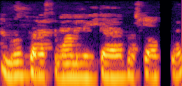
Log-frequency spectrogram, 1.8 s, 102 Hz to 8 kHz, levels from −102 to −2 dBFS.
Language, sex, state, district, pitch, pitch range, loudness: Hindi, male, Bihar, Araria, 170 Hz, 160-175 Hz, -18 LUFS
